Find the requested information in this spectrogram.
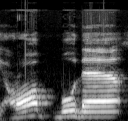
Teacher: ربنا ہونٹ تھوڑے گلائی شکل میں لائیں گے، را اپنے آپ موٹا ہو جائے گا، پر کر کے پڑھا جائے گا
